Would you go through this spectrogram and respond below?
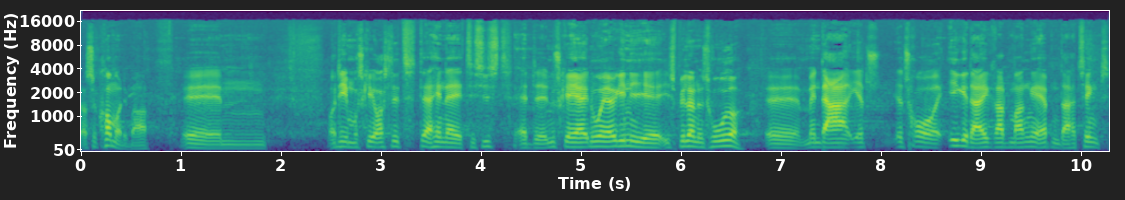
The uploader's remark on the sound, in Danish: Live fra Boxen. Med os på scenen. Optaget live i Fanzonen i Boxen søndag middag inden bronzekampen og VM-finalen.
